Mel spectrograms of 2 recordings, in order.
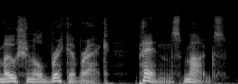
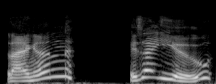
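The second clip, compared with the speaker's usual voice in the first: American producer voice; 13 semitones higher, 6 dB louder, slower than usual. Acted. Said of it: "work a lot harder on that American accent".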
